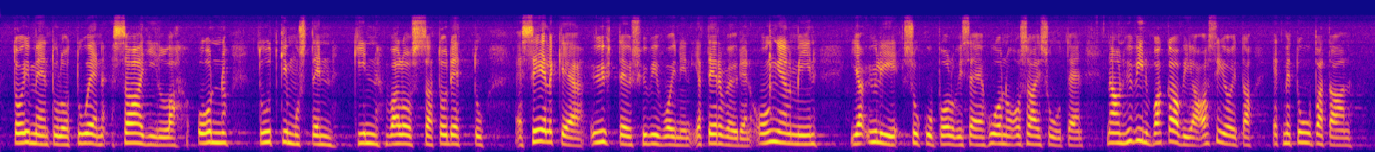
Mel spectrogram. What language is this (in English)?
Finnish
